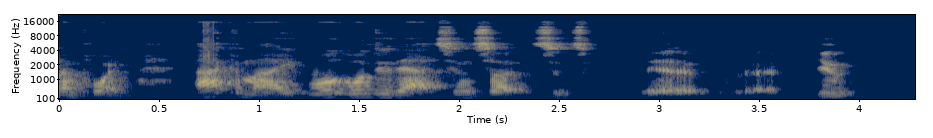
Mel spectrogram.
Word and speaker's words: Akamai: It's called Akamai, Okay. Akamai. which, Okay. oh boy, uh, it means it's a Hawaiian word. It's also a fish, but oh gosh, they're going to get my favorite clients are going to get so You mad at me. you were putting the emphasis on the wrong syllable.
